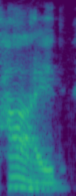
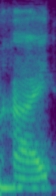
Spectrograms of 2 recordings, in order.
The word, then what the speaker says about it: Hyde: no hair height significa la pronunciación suena a esconderse no a los loros hyde de hecho hay un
